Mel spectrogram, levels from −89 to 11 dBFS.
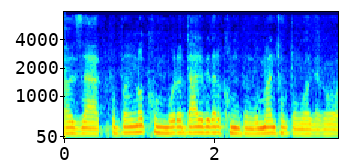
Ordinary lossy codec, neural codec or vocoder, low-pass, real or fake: none; codec, 16 kHz, 1.1 kbps, Voila-Tokenizer; none; fake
